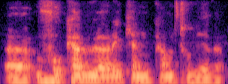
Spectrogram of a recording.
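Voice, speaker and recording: Male guest, mid pitch, halting explainer full of uhs and restarts. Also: little pitch movement, low-quality recording. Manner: halting, many uhs and self-corrections. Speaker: guest researcher. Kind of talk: explaining in an interview.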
